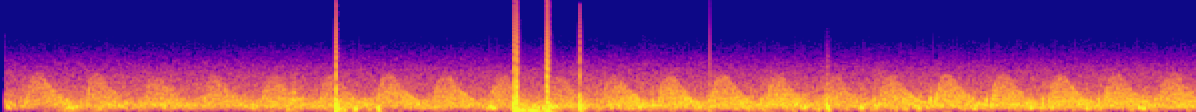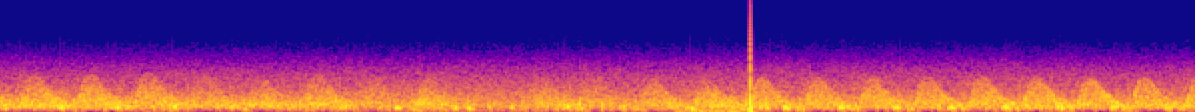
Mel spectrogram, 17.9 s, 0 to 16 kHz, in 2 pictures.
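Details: Fetal heartbeat at 21 weeks 2 days of pregnancy, captured at home with an AngelSounds fetal Doppler: rapid, regular whooshing pulses at about 150 beats a minute.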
